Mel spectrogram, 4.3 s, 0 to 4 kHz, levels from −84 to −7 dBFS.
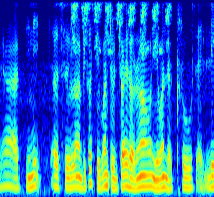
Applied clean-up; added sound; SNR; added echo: none; Bird vocalization, bird call, bird song; 17 dB; none.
